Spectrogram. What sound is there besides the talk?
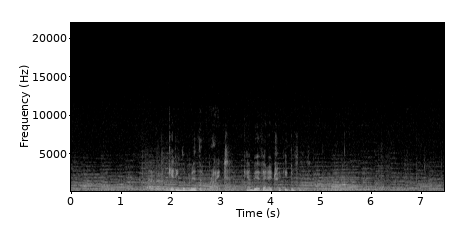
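church bells being rung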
